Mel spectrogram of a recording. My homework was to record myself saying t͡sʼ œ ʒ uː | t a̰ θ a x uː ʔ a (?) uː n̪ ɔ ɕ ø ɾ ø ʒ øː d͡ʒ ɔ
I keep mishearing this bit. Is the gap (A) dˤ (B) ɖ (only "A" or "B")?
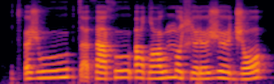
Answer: A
